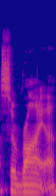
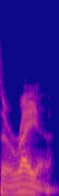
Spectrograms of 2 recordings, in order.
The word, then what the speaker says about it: Saraya: knighted Rey Mysterio Mysterio Sarah not Soraya no sir Ray it's not psoriasis it's Saraya I think you just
